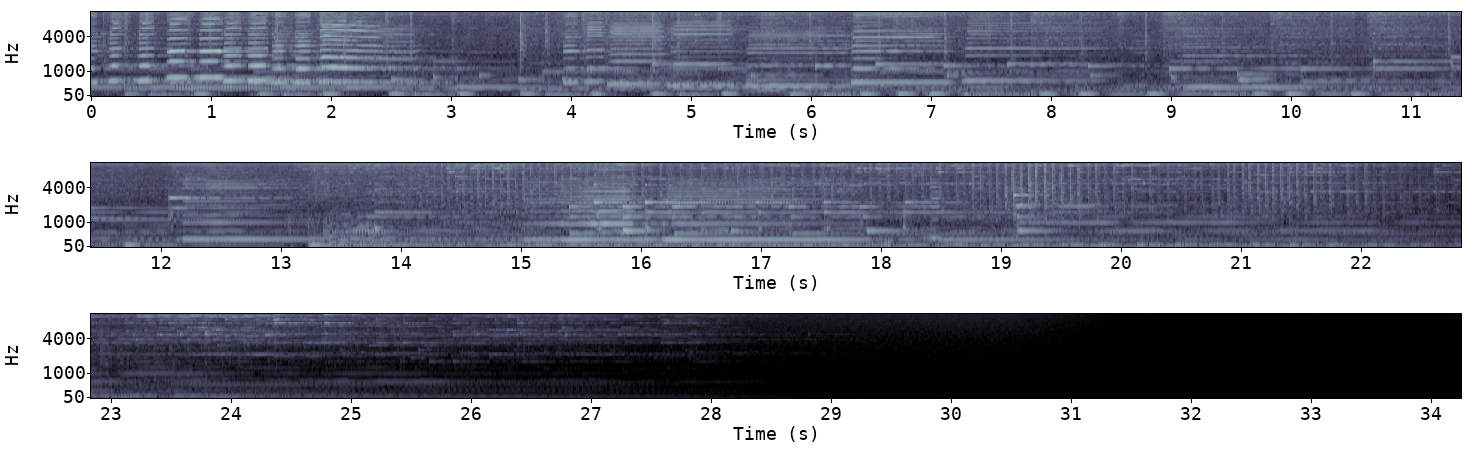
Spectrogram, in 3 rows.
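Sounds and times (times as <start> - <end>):
waltz music: 0.0 - 26.7.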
